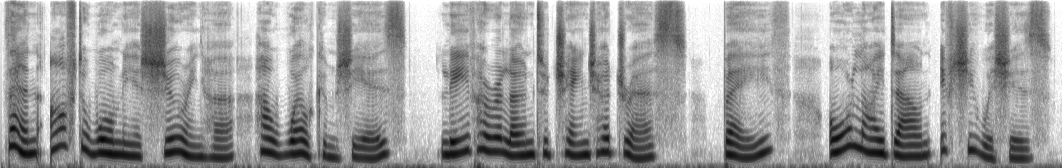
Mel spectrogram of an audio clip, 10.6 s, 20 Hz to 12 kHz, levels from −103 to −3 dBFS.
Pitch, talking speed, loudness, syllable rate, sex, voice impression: 220 Hz, 130 wpm, -17 LUFS, 3.9 syllables/s, female, feminine, adult-like, tensed, powerful, clear, intellectual, elegant, lively, slightly intense, slightly sharp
